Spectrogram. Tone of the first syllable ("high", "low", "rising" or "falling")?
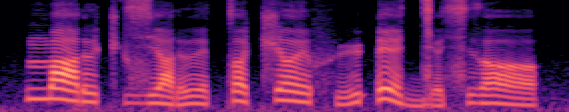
falling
